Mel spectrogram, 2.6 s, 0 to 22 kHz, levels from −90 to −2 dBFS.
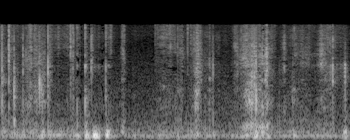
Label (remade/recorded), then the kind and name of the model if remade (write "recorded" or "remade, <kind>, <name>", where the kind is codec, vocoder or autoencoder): recorded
